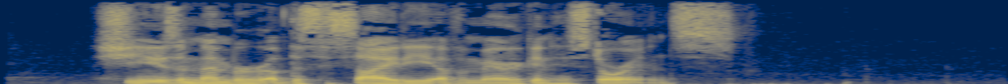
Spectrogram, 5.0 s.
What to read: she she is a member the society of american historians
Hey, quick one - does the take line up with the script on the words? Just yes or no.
no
